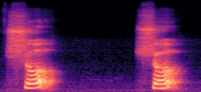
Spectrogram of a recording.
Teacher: perceba que essa consoante final ela não é pronunciada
